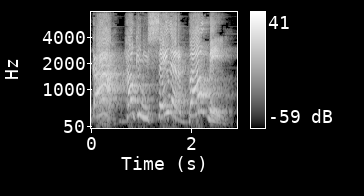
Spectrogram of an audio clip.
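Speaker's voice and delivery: mock indignant yell, pitched far up; outraged outburst. Confronted parent snaps back at the accuser, high outraged yell. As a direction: explode in a high, loud, hammed-up protest.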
